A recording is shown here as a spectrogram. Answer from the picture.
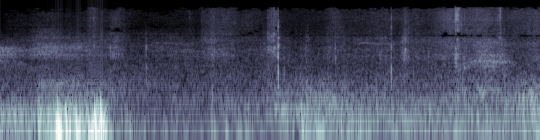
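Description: Footsteps on dry leaf litter and twigs, a scattered series of soft steps and snaps. About half a second in, a short, loud low rumble on the phone's microphone.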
